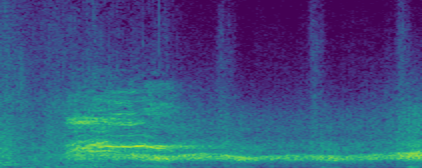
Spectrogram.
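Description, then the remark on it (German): Open sea waves surge in after a brief quieter moment, a loud, steady rushing wash with a faint airy whine, continuing without pause and with no one speaking. “Als die Rutsche endet, reißt, genau, und landest im offenen Meer.”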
